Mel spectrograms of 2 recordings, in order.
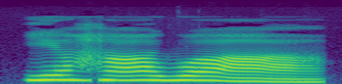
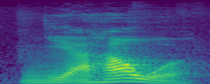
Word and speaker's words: Yahweh: This is the Tetragrammaton, and it's pronounced. How do you say it? Let's listen. Yahweh. Yahweh. Okay, that is the name of the Lord.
